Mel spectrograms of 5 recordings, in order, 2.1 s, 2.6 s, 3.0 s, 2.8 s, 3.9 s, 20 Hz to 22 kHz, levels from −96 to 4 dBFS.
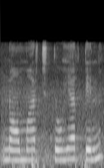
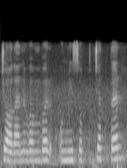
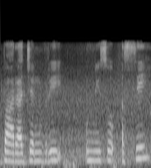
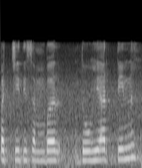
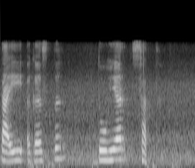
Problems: background sounds at intervals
